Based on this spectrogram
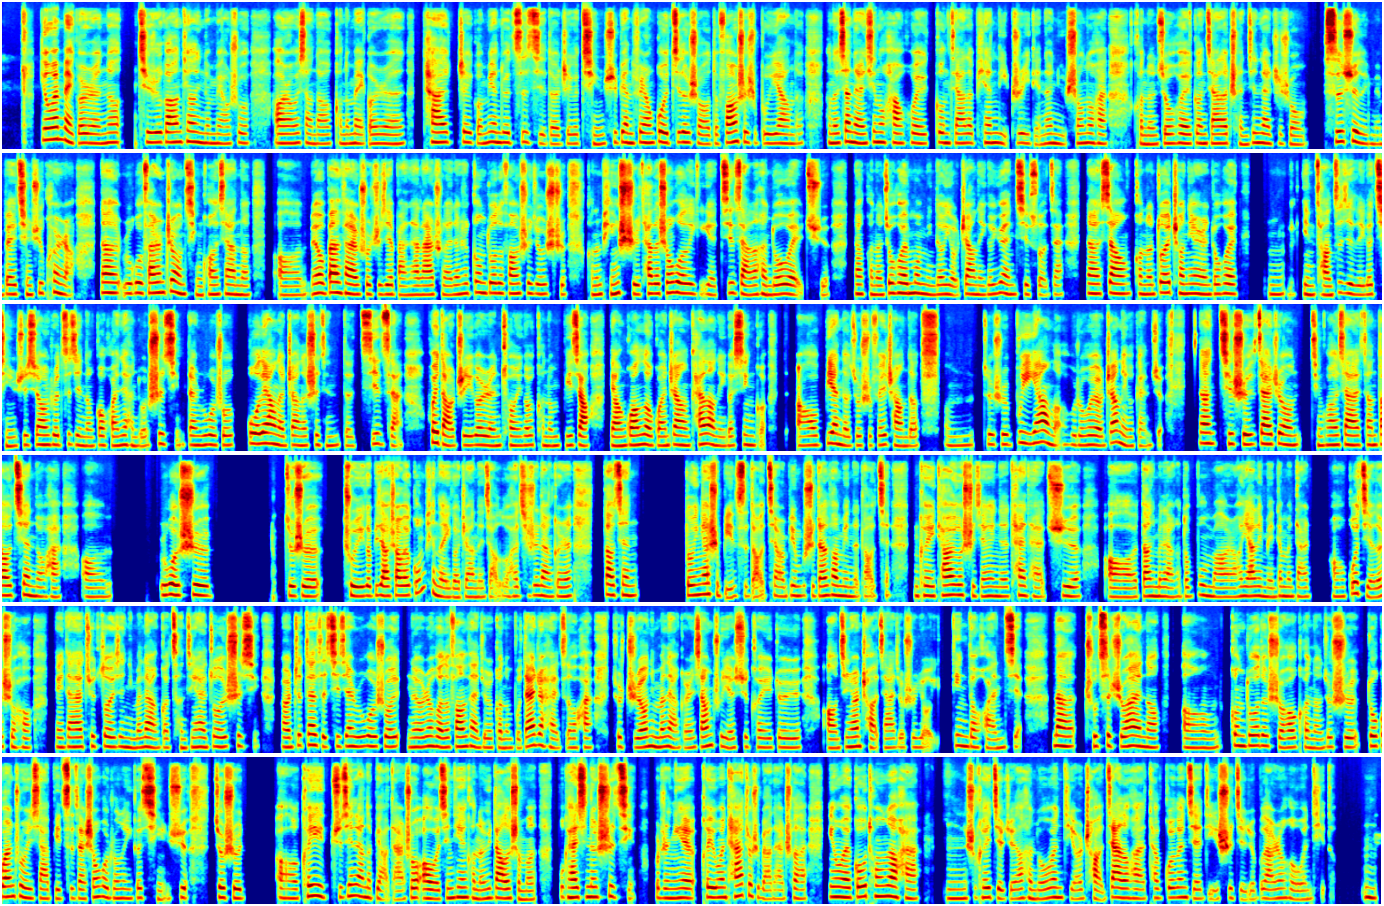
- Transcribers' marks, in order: teeth sucking; tapping
- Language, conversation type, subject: Chinese, advice, 在争吵中如何保持冷静并有效沟通？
